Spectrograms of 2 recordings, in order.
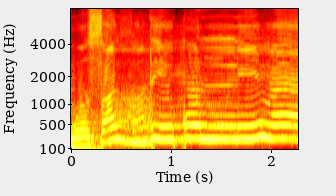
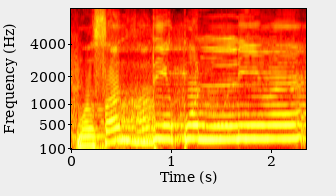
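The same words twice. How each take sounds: The two takes are said the same way.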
